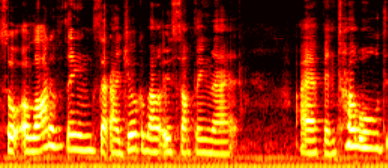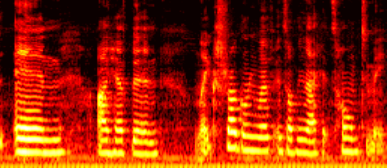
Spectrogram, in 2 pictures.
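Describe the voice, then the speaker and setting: With audible room echo, the speaker goes at a fairly slow pace and uses ordinary pitch variation. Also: woman, medium pitch for a woman. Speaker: YouTube gamer vlogger. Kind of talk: casual monologue vlog. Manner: halting.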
